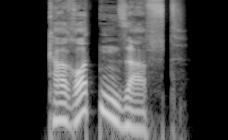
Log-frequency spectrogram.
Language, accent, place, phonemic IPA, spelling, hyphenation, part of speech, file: German, Germany, Berlin, /kaˈʁɔtn̩ˌzaft/, Karottensaft, Ka‧rot‧ten‧saft, noun, De-Karottensaft.ogg
- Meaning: carrot juice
